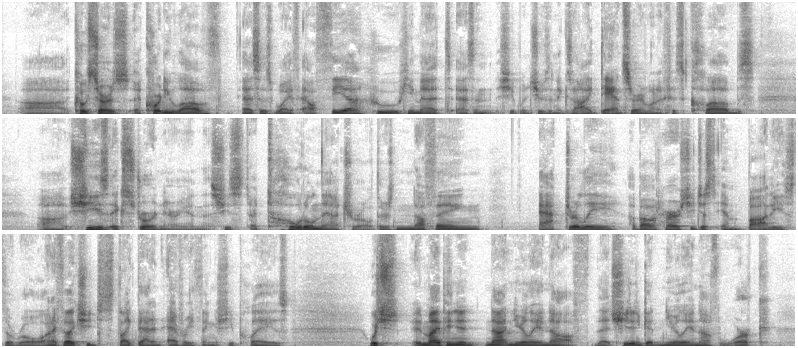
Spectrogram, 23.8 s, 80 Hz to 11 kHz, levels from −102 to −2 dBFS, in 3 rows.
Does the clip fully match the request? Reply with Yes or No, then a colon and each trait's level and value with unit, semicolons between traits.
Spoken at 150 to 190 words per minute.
Yes: average, 175 wpm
